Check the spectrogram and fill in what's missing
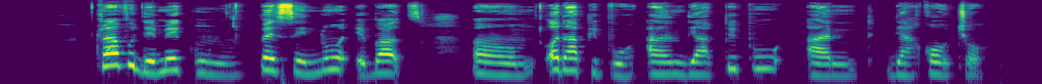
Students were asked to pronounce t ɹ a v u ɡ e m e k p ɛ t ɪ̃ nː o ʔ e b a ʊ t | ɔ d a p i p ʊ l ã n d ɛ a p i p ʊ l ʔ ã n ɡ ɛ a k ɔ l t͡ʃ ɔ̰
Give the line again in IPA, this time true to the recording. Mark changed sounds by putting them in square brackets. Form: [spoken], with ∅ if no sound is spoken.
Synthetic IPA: t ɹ a v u [d] e m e k p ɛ [s] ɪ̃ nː o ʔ e b a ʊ t | ɔ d a p i p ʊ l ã n d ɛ a p i p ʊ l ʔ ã n [d] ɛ a k ɔ l t͡ʃ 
